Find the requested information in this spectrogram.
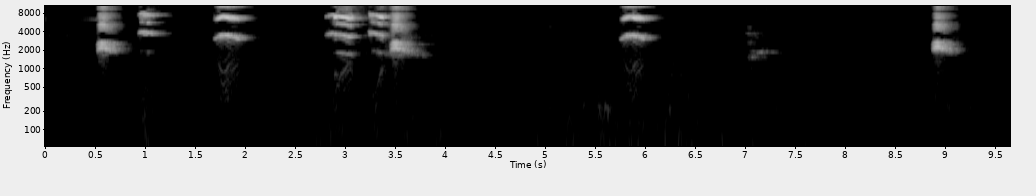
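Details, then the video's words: Green-winged saltator sharing a cage with its female: clear harmonic whistles in short groups, some notes doubled quickly, separated by pauses of up to three seconds, in a quiet indoor setting. "Trinca Ferro com sua fêmea!! Picharro"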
